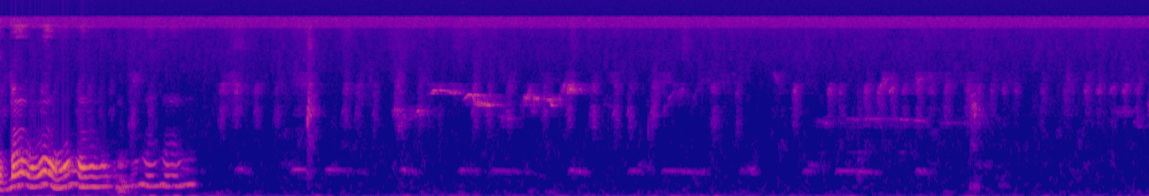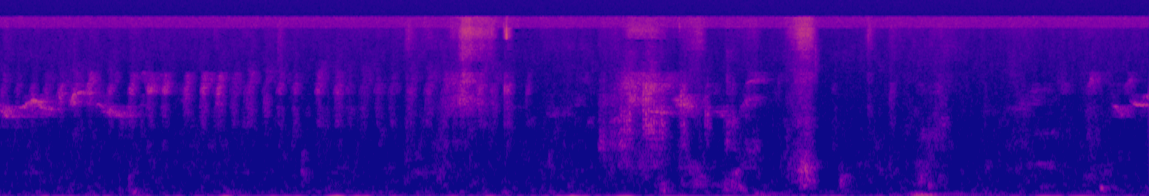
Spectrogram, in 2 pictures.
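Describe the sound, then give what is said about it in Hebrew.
A dove or turtle dove coos softly, a slow run of low, hollow notes repeating for several seconds after a brief louder sound at the start, with faint bird chirps later. “כמו שברמה המושגית נגיד, כן, זה היונה, או זה התור.”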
